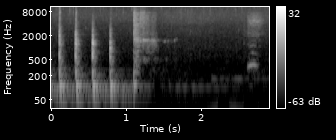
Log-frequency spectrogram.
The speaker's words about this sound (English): Hey guys, what if we knock? Try it. Okay.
